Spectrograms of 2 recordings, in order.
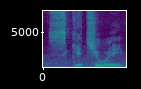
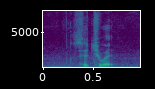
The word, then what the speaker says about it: Scituate: And one from Scituate High School, which is where Sammy Owens is from. Scituate? Is that it? What is it? Scituate. Scituate.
